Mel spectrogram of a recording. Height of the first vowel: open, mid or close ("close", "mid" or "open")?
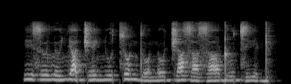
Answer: close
